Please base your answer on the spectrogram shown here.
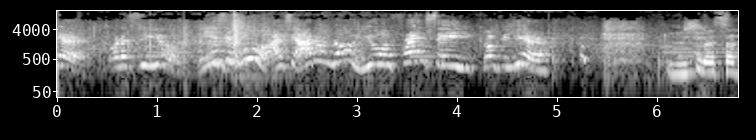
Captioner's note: laughs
